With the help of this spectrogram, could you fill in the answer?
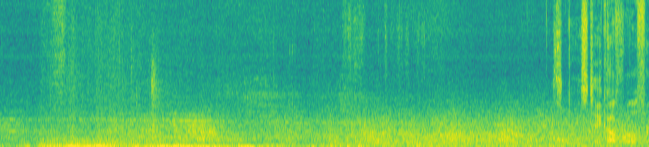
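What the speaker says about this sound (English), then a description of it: "Takeoff roll for American." An American Airlines airliner makes its takeoff roll at Raleigh-Durham International Airport, a distant, rumbling jet roar that swells and then holds steady.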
